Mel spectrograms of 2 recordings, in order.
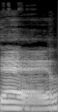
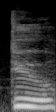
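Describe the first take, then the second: First: The vowel is an 'ay' sound. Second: The vowel is a rounded 'oo'-like sound. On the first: The speaker calls it wrong. "not day. Like I say day" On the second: The speaker calls it right. "No, it's du"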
